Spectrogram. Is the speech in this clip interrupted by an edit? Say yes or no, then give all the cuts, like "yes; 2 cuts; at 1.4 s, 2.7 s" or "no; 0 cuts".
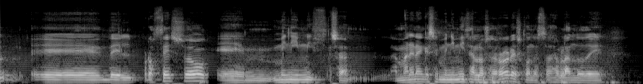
yes; 1 cut; at 2.1 s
